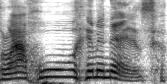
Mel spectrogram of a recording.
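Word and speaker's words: Raúl Jiménez: Lynette Giggs says, pronounced as Raul Jimenez.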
